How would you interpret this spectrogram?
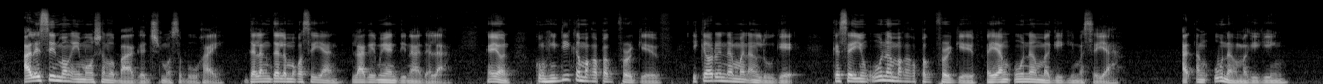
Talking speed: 175 wpm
